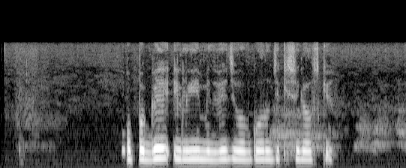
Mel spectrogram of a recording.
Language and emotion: Russian, neutral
